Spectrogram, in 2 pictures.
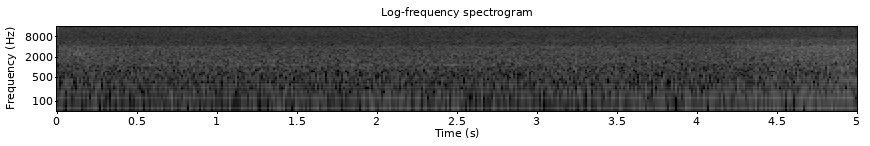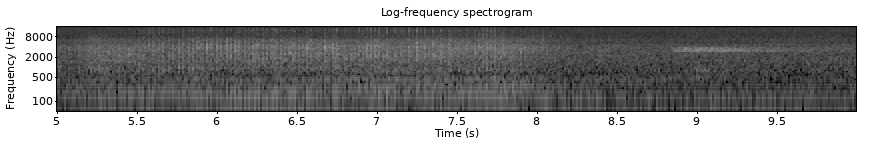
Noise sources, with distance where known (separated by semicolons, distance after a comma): medium-sounding engine, far; car horn, far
